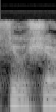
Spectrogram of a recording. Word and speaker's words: fuchsia: uh it was uh developed by uh well by a mr fuchs all right okay which is nice yeah so really it shouldn't be pronounced fuchsia at all but we do but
